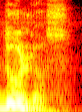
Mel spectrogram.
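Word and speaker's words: δοῦλος: 1 l a s se escribe 2 los se pronuncian du los que significa siervo de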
